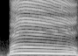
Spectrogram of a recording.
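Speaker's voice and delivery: high, long ghostly boo; little ghosts booing. A narrator's reading. Eight wee ghosts crying boo to dad, high and drawn out. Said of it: "cried the eight".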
